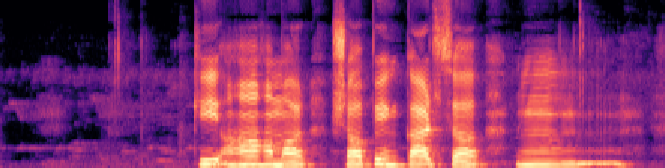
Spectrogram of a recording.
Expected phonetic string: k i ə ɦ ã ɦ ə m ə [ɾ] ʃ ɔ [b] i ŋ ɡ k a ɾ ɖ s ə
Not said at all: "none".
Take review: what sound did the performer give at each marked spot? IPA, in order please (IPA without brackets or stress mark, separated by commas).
ɾ, p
